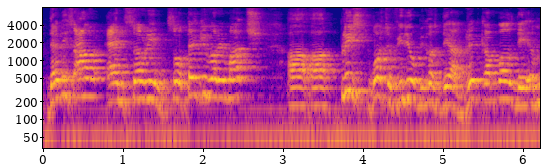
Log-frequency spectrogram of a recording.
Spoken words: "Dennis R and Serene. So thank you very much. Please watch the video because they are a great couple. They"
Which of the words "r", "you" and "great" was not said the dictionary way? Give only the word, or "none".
r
